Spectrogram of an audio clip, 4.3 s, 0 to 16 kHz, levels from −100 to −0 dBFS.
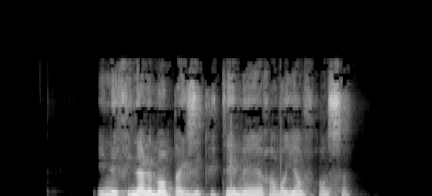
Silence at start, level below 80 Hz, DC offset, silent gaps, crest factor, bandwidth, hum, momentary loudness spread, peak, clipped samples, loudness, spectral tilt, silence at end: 1 s; -60 dBFS; under 0.1%; none; 18 dB; 11 kHz; none; 10 LU; -2 dBFS; under 0.1%; -19 LUFS; -5.5 dB/octave; 0.85 s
